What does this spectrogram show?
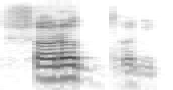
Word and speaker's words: স্বরধ্বনি: তৈরি করলো, সেটি হচ্ছে স্বরধ্বনি। তাহলে প্রথম শব্দ মানে স্বরের শেষ বর্ণটি ওকার দিয়ে উচ্চারণ করতে হয়, তাহলে কি হয়ে গেল? স্বরধ্বনি।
